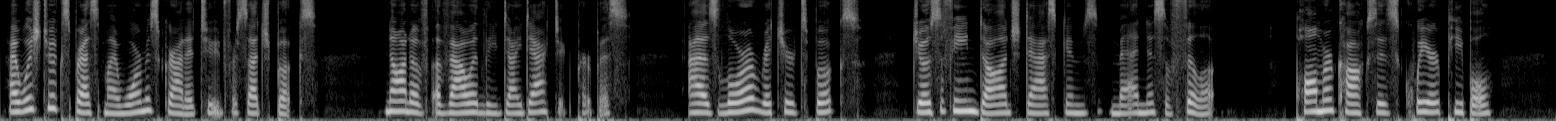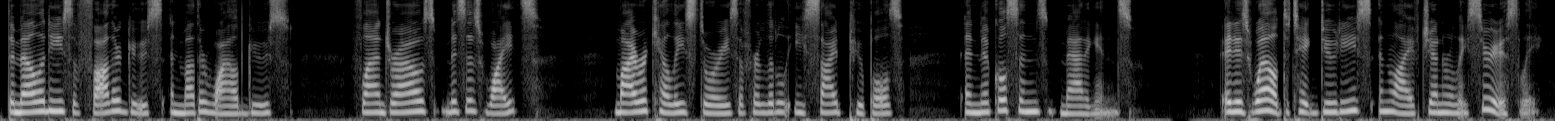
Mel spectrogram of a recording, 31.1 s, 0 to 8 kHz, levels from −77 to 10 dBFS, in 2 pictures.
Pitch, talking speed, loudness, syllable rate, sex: 220 Hz, 120 wpm, -18 LUFS, 4.4 syllables/s, female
